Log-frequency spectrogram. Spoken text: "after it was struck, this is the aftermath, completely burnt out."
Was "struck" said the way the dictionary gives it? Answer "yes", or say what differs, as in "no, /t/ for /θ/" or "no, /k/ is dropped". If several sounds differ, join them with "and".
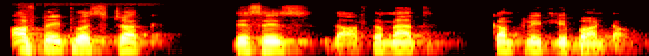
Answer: yes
